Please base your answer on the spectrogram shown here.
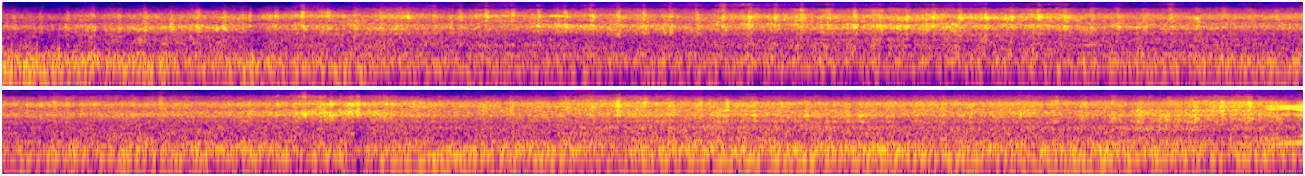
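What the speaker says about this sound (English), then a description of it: "here you can see the train." A passing train rumbles steadily and loudly, a dense continuous roar of wheels and carriages with faint rhythmic clatter throughout, no voices.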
